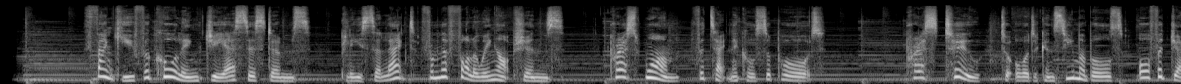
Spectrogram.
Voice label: On Hold; Voice-over demos; on hold voices

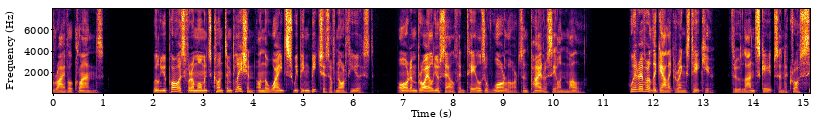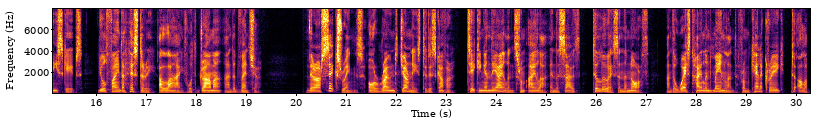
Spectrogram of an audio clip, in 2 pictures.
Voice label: Corporate, Scottish Corporate; Voice-over demos

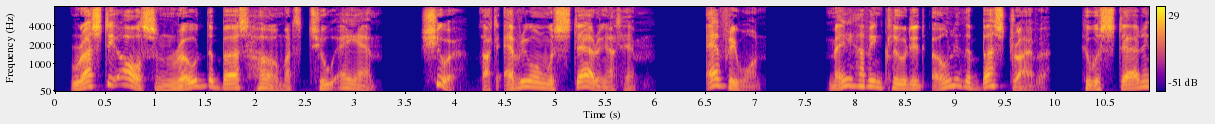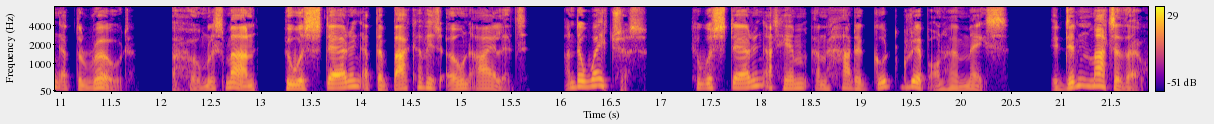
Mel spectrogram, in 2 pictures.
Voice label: Audio books; England

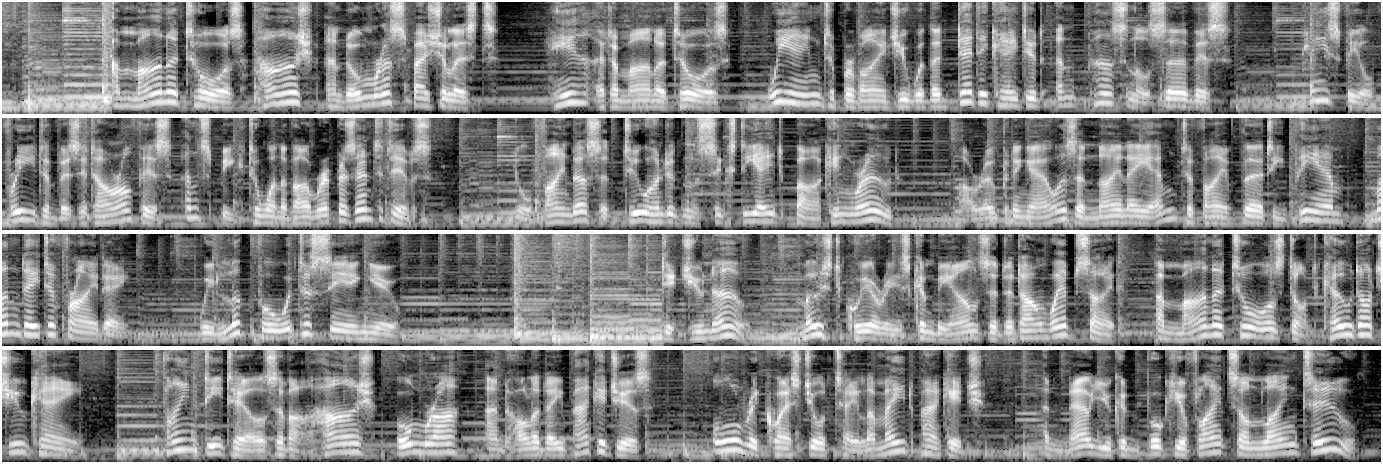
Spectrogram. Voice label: On Hold; Voice-over demos; on hold voices

